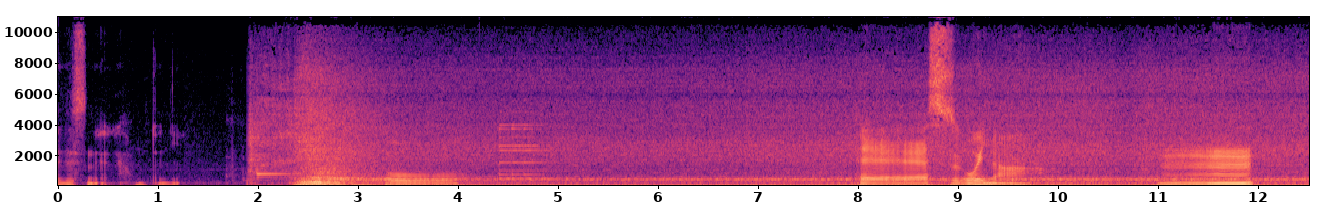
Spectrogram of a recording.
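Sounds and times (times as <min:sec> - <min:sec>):
speech: 0:00.0 - 0:01.3, 0:01.9 - 0:04.1, 0:08.0 - 0:09.8
Porsche sports car engine revving then idling: 0:02.0 - 0:12.5
person exclaiming: 0:03.3 - 0:04.1, 0:08.0 - 0:09.9, 0:10.9 - 0:12.0.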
